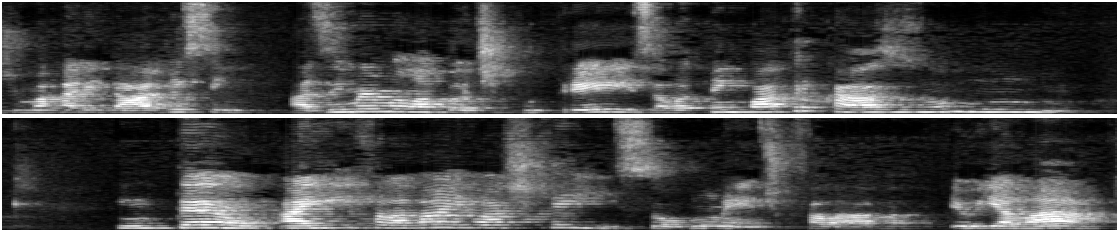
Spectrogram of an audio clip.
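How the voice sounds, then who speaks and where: A woman talking about her daughter, telling her story in an emotional, animated way on a casual live chat. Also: on the high side. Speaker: guest mother. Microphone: phone or laptop on a live video call. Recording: echoey room.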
